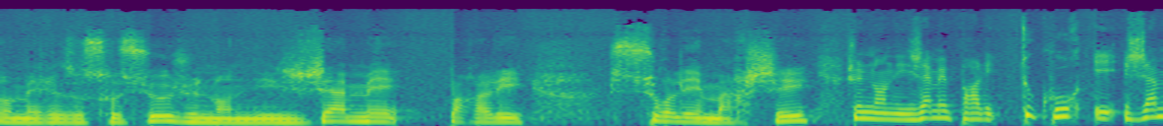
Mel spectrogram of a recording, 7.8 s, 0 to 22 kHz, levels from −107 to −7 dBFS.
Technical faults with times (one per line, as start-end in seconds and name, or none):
0.00-7.76 gain pumping
0.00-5.43 section at the wrong speed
